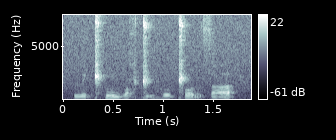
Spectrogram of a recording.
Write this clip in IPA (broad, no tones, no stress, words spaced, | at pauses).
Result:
leǁʰũ bɔħɡ͡ǁõɦo ǁɔr sa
